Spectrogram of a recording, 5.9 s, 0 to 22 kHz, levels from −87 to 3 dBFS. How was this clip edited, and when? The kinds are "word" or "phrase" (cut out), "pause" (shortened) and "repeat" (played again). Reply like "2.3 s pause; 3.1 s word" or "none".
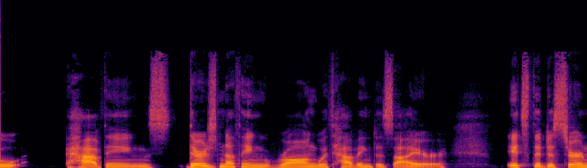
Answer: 1.0 s word; 3.7 s word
